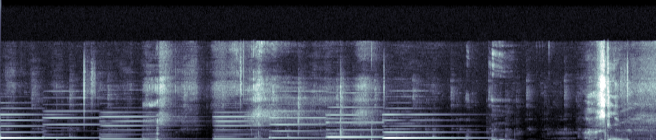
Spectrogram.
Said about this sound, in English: It's funny, the clock's going off.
